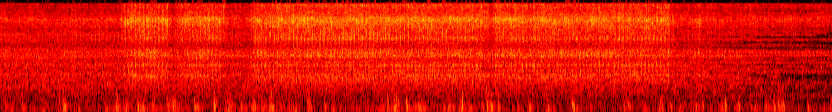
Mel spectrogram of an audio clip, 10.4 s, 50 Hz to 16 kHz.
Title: #937. SmartComfort Heat Pump Making Weird Noises Every Few Seconds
